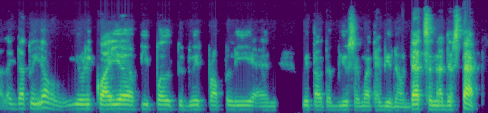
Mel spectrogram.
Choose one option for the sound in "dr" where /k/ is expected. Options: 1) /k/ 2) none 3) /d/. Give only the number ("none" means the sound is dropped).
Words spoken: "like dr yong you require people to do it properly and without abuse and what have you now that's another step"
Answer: 2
